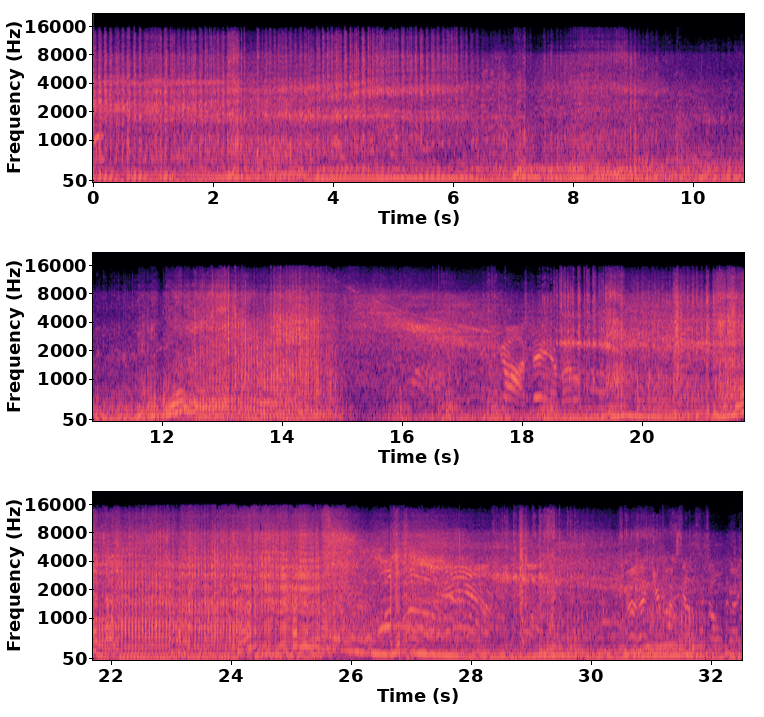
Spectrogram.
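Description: A drag car's engine revving over and over, held at a steady speed for several seconds at a time between quick rises and falls in pitch, over crowd noise.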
